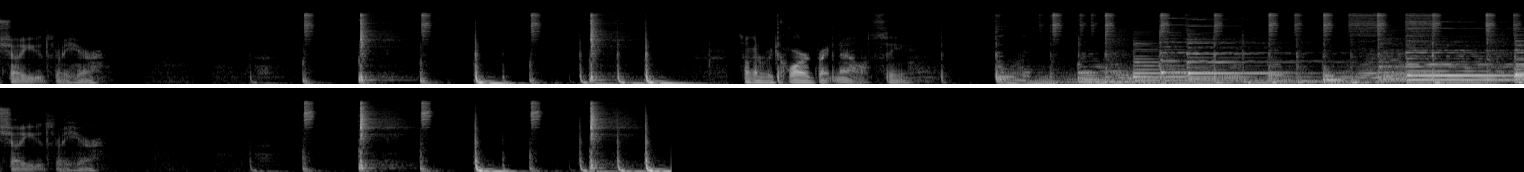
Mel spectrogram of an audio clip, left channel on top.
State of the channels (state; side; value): drops out; right; at 6.8 s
